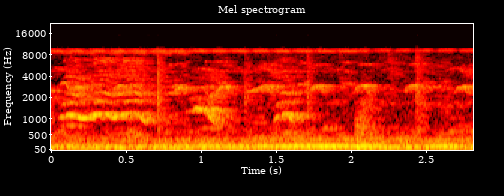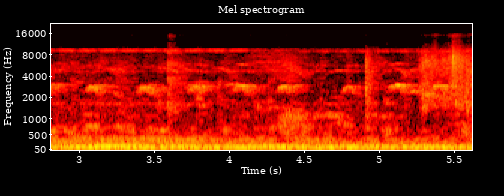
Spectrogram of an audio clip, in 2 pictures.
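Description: Small birds chirping, a short high chirp repeated about three to four times a second, with a few lower calls in the first two seconds and a steady low hum underneath. A couple of light clicks near the end.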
